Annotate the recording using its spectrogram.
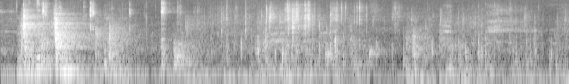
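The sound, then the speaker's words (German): The heavy door of the evidence room at a police headquarters is pulled open with a burst of clattering and scraping near the start, followed by lighter rattles and shuffling movement. “Und jetzt öffnen Sie bitte die Asservatenkammer.”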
